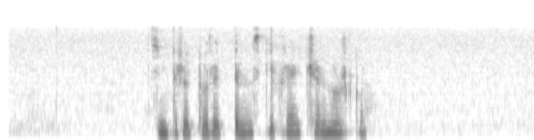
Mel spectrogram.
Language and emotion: Russian, neutral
